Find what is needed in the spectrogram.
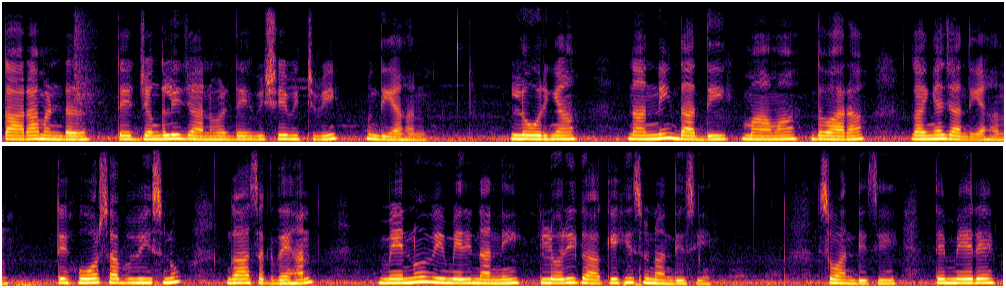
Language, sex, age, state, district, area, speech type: Punjabi, female, 30-45, Punjab, Jalandhar, urban, spontaneous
